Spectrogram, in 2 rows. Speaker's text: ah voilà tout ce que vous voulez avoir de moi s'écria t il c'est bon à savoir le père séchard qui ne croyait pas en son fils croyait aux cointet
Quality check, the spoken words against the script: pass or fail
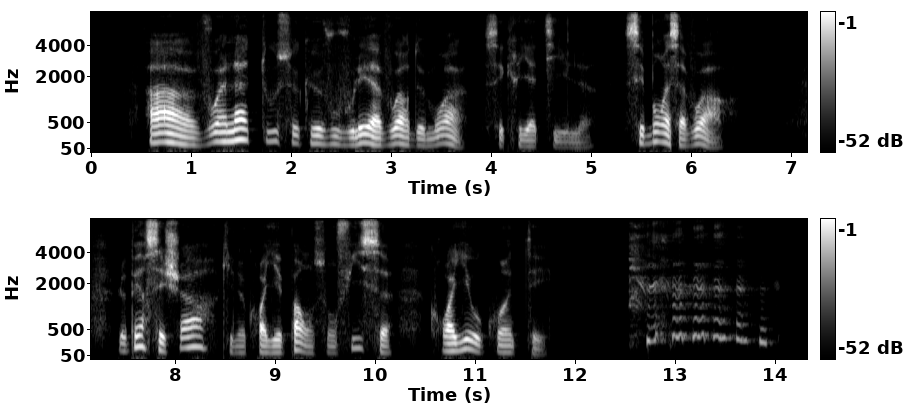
pass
